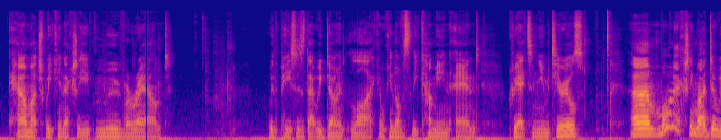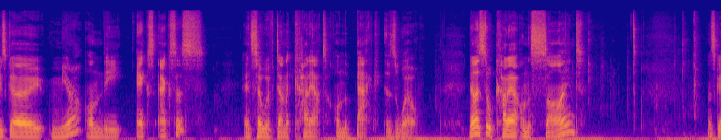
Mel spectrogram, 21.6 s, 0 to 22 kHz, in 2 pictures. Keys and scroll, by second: 2.2 ctrl+b, 3.3 Tab, 19.0 KP_3, 19.6 KP_1, 21.1 shift+a.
